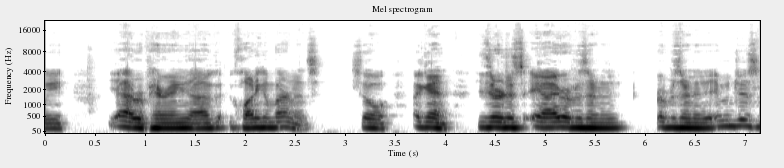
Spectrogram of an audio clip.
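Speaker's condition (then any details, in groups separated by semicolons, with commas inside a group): Spastic cerebral palsy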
